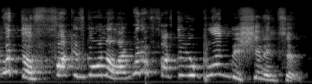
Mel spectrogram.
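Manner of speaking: high, confused what-the-hell rant; baffled outburst. Retold or imitated. Struggling with an ethernet cord, confused and exasperated. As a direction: act out being totally lost with the cord. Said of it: "I'm like".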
